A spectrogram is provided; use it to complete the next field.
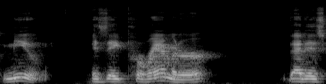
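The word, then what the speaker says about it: μ: population arithmetic mean which we have a symbol pronounced mu is a parameter that is computed using data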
